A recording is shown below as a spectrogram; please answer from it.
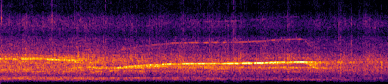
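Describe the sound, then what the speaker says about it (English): Political rally crowd clapping in a steady, dense wash of applause that holds for several seconds before easing slightly at the end, with no talk over it. "The crowd is clapping."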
